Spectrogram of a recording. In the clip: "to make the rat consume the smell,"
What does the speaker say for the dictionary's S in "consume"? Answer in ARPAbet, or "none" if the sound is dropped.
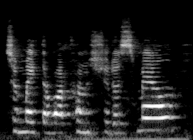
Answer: SH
